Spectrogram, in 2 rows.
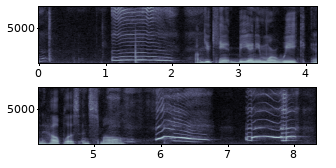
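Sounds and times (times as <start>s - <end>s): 
baby crying: 1.1s - 2.1s, 5.3s - 8.3s
speech: 2.3s - 5.6s.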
